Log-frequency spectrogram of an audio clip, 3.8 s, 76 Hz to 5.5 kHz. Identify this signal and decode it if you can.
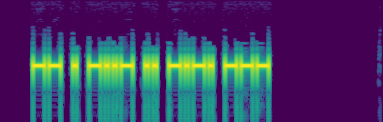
Morse code, heard as a keyed tone, about 30 wpm, 550 Hz. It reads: MEXICO
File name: Ultimate Word List / 30WPM Ultimate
